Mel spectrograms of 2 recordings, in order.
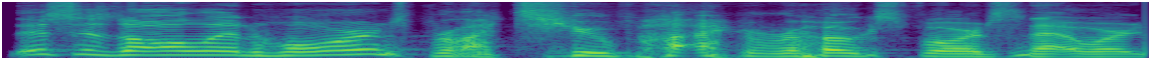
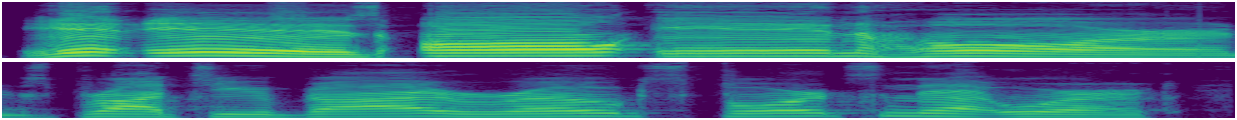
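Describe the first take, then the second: First: Plain. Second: Slow, loud spooky monster intro. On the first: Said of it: "I'm done with this". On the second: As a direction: boom it out like a monster. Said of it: "I'm gonna take this off". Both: Acted.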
